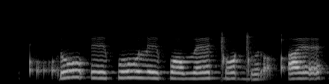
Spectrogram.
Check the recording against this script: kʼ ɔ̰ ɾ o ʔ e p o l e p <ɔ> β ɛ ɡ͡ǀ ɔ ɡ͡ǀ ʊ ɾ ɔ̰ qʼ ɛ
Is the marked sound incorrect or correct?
correct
